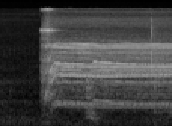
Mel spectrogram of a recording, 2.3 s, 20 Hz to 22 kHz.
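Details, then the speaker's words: DJI Phantom Vision/Phantom 2 after T-Motor Antigravity motor conversion, powered up with motors at idle speed: sharp spin-up into steady high whine, no roughness; normal idle. "all right now you can hear the uh the the motors and they're working uh at idle speed"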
